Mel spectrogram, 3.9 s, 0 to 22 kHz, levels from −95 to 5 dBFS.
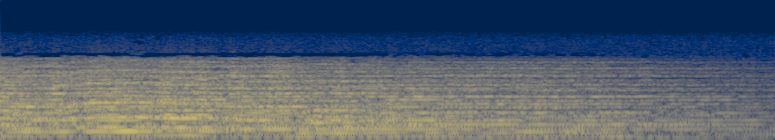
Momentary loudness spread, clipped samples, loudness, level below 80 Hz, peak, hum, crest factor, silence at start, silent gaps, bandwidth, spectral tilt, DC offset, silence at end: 15 LU; under 0.1%; -21 LUFS; -40 dBFS; -6 dBFS; none; 16 dB; 0 s; none; 7.4 kHz; -7.5 dB/octave; under 0.1%; 0 s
